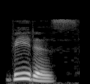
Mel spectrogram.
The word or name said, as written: vitas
